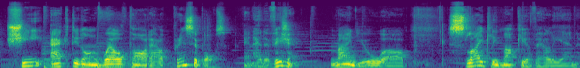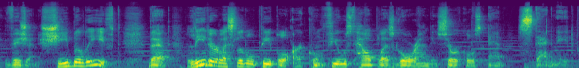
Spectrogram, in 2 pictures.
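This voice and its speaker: A man's voice: lowish voice, very animated, a little slow, soft background music. An older man from Hungary, a retired teacher giving an emphatic, opinionated scripted narration.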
